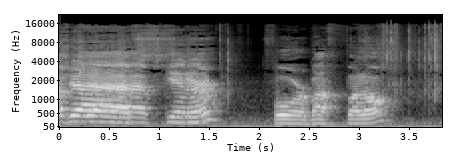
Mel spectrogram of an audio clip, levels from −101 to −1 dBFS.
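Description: From the very start until 1.48 s, a doubled audio track runs, a full-band copy trailing by roughly 150 ms at somewhat lower level, likely from a second, slower capture path. Unlike echo or reverb, it repeats once, without decay or room colour, and stops abruptly.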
